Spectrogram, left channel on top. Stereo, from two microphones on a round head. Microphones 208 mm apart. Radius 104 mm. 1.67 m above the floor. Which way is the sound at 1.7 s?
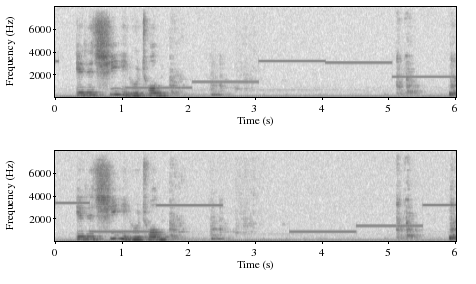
10° right (ahead or behind).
